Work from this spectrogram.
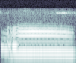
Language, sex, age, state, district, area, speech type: Assamese, female, 45-60, Assam, Golaghat, rural, conversation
